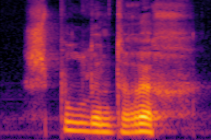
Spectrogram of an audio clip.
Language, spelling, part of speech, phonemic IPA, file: Dutch, spoelden terug, verb, /ˈspuldə(n) t(ə)ˈrʏx/, Nl-spoelden terug.ogg
- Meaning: inflection of terugspoelen: 1. plural past indicative 2. plural past subjunctive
